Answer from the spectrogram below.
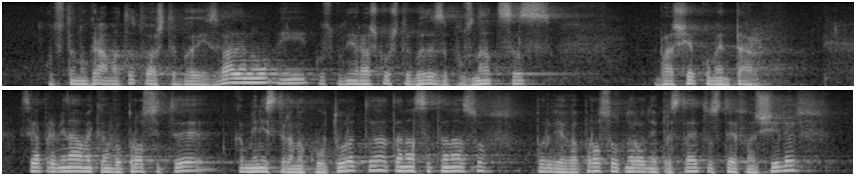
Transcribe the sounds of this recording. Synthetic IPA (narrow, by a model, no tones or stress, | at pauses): ot̪st̪ɐnoɡɾamət̪ət̪ovaʃt̪ɛbɤd̪ɛizvad̪ɛnoiɡospod̪inɾaʃkofʃt̪ɛbɤd̪ɛzɐpoznat̪səs | vaʃijəkomɛnt̪aɾ | sɛɡapɾɛminavɐmɛkəmvɐpɾɔsit̪ɛkəmːinist̪əɾənɐkulˠt̪uɾət̪ət̪ɐnasət̪ɐnasofpɤɾviəvɐpɾɔsot̪nɐɾɔd̪nijəpɾɛt̪st̪avit̪ɛlˠst̪ɛfɐnʃilɛf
